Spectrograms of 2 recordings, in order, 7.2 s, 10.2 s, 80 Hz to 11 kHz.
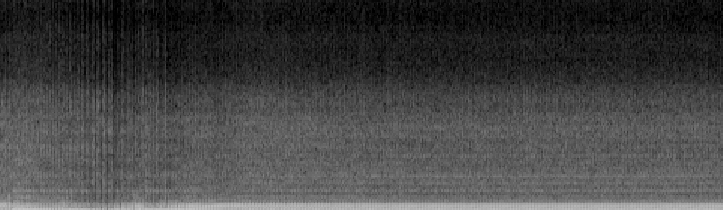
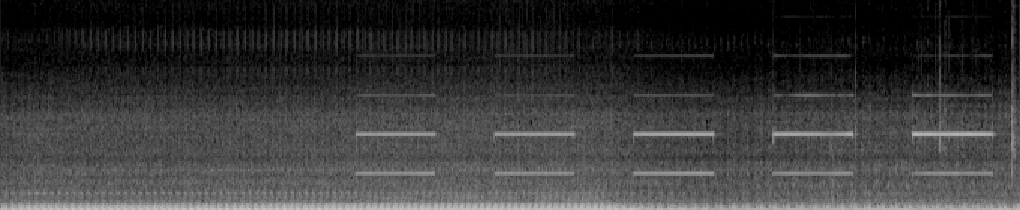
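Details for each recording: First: Honda Bros/Hawk GT 650 (late-80s), warmed up over 10+ minutes, camera held near the exhaust: a few quick blips rise and fall, then steady, even, deep idle, no knocks or misses; healthy. No coolant leak found. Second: Honda Bros/Hawk GT 650 V-twin, late-80s, just started cold after battery recharge: uneven, lumpy loping idle on one cylinder that smooths and firms after about six seconds as both cylinders fire.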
